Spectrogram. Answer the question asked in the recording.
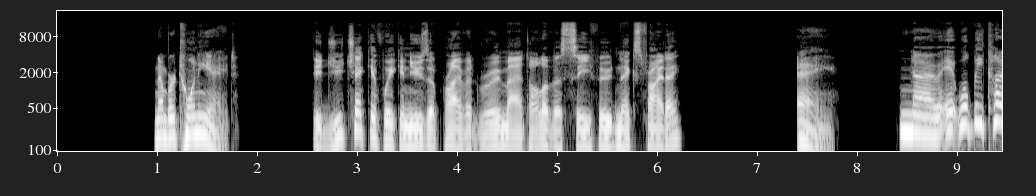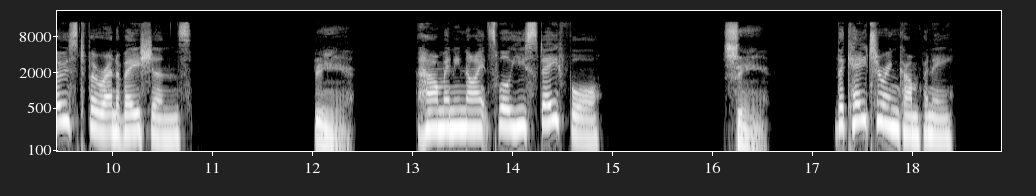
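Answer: A: No, it will be closed for renovations.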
